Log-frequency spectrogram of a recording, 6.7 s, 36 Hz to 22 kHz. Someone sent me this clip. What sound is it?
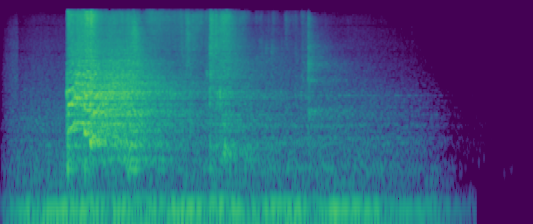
Land Fart
Real farts with some natural reverb. Recorded with a fucked up iPhone 7 in a disgusting screwed up pub. As always I was dead drunk and farted away on the lovely toilets there.
disgusting, pub, fart, male, reverb, ambient, drunk, beer, flatulation, wow, fun, voice, human, stink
